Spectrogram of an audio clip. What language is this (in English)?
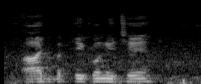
Goaria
